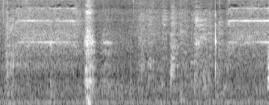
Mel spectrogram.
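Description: Near silence: faint room tone, with one brief soft noise about a second and a half in.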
